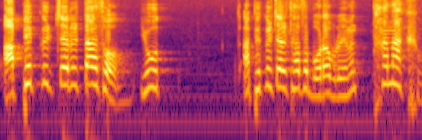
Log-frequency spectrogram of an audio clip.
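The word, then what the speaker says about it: Tanakh: 그래서 요 앞에 글자를 따서 뭐라 부르냐면 타나크 불러요. 타나크. 이게 원래 지금도 유대인들은 구약이라고 부르지 않고 타낙이라고 불러요. 타낙.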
